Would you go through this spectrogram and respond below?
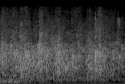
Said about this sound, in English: I think that's worth a round of applause, don't you?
